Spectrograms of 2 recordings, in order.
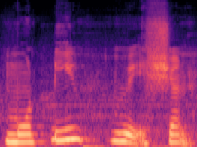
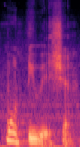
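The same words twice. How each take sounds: First: मोटिवेशन slow and lower, broken into मो-टि-वे-शन; syllable by syllable. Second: Said in the usual way. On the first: Shown as a demonstration. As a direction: spell out मोटिवेशन beat by beat, slowly. (मोटिवेशन को धीरे-धीरे तोड़कर, मो-टि-वे-शन) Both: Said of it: "इसमें कितने syllable हैं".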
